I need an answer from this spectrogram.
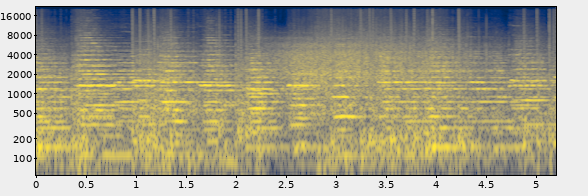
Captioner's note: fireworks exploding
